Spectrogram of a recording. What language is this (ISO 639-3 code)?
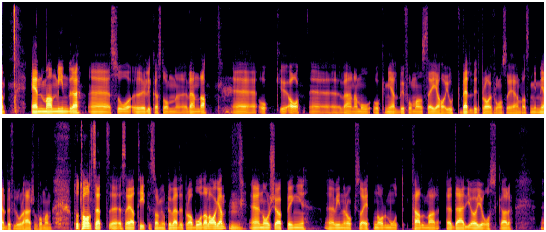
swe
